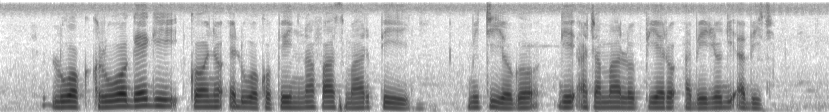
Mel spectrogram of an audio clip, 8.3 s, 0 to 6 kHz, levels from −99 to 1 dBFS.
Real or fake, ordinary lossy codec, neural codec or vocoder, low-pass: real; none; none; 5.4 kHz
